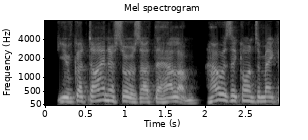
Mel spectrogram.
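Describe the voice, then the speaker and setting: In an Irish accent, a man speaks at a moderate pace with ordinary pitch variation. The recording is very clean, with a silent background. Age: 40s. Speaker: breathing coach. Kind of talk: interview. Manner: animated.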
